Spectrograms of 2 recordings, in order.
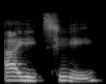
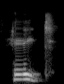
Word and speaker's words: Haiti: And may I emphasize that it's Haiti, but the Neanderthal, the vulture, the white supremacists, they pronounce it hate for a reason. So for those who would like to correctly not do the colonial narrative, it's Haiti.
